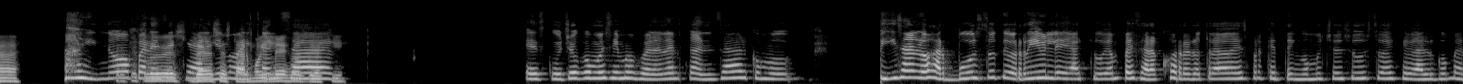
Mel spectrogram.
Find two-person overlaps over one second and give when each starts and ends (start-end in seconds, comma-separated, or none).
1.1-3.4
